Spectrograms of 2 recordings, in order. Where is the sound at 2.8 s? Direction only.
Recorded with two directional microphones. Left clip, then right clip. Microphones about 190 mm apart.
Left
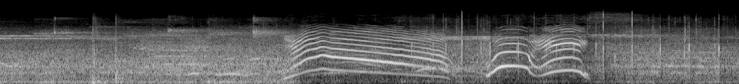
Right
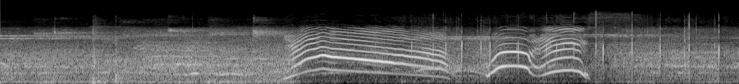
Centre (ahead or behind).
